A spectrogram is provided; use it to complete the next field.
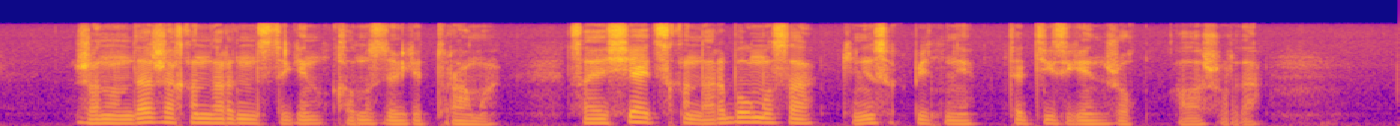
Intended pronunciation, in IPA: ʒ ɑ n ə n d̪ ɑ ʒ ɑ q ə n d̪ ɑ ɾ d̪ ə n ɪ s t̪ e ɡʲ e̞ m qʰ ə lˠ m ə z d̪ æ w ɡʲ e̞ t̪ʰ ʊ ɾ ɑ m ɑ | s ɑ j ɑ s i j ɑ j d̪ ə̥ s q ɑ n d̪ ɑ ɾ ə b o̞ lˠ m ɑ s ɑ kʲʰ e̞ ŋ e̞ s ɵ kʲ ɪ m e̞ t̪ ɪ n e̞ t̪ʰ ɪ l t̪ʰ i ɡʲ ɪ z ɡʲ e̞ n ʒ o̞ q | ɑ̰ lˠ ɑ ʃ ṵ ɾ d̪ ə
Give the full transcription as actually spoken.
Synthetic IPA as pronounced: ʒ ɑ n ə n d̪ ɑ ʒ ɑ q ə n d̪ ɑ ɾ d̪ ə n ɪ s t̪ e ɡʲ e̞ ɴ qʰ ə lˠ m ə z d̪ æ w ɡʲ e̞ t̪ʰ ʊ ɾ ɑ m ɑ | s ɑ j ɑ s i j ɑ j t̪ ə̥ s q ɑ n d̪ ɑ ɾ ə b o̞ lˠ m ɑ s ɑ kʲʰ e̞ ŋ e̞ s ɵ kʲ ɪ m e̞ t̪ ɪ n e̞ t̪ʰ ɪ l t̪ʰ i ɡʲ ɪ z ɡʲ e̞ n ʒ o̞ q | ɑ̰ lˠ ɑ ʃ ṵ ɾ d̪ ɑ

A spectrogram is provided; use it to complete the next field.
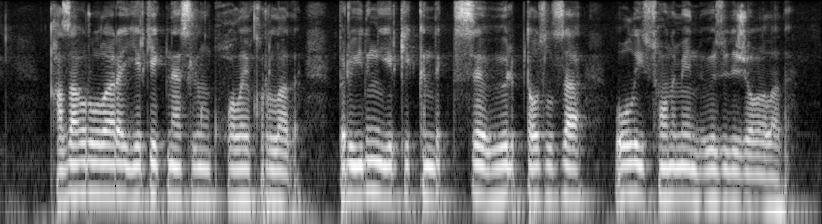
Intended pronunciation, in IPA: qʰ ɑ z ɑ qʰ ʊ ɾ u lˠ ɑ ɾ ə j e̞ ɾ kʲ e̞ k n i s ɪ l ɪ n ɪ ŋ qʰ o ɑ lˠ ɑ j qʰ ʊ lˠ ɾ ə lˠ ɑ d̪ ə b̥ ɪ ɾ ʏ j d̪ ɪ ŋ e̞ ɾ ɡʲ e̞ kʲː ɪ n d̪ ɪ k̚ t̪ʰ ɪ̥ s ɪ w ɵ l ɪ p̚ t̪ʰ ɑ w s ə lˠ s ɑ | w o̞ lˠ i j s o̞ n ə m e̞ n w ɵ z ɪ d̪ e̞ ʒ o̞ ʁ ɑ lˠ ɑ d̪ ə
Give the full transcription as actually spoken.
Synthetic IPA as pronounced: qʰ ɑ z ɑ q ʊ ɾ u lˠ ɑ ɾ ə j e̞ ɾ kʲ e̞ k n æ s ɪ l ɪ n ɪ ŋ qʰ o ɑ lˠ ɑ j qʰ ʊ ɾ ə lˠ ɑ d̪ ə b̥ ɪ ɾ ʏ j d̪ ɪ ŋ e̞ ɾ kʲ e̞ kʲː ɪ n d̪ ɪ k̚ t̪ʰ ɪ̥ s ɪ w ɵ l ɪ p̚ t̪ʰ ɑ w s ə lˠ s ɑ | w o̞ lˠ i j s o̞ n ə m e̞ n w ɵ z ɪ d̪ e̞ ʒ o̞ ʁ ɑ lˠ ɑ d̪ ə

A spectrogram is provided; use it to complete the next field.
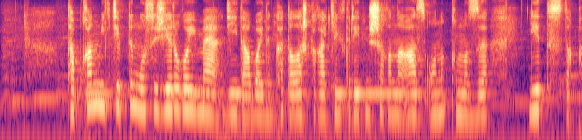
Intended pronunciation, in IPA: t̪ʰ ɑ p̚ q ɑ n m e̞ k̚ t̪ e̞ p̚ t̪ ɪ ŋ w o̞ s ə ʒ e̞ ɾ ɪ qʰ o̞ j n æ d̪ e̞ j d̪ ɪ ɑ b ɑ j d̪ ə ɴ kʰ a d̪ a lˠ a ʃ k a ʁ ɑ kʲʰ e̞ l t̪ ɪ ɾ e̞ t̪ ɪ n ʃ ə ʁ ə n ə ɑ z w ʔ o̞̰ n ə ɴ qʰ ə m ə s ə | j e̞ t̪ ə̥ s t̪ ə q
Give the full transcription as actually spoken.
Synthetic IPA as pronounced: t̪ʰ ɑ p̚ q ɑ n m e̞ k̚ t̪ e̞ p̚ t̪ ɪ ŋ w o̞ s ə ʒ e̞ ɾ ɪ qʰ o̞ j m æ d̪ e̞ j d̪ ɪ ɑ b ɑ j d̪ ə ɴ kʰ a t̪ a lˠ a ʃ k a ʁ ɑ kʲʰ e̞ l t̪ ɪ ɾ e̞ t̪ ɪ n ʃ ə ʁ ə n ə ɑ z w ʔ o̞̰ n ə ɴ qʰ ə m ə z ə | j e̞ t̪ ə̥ s t̪ ə q

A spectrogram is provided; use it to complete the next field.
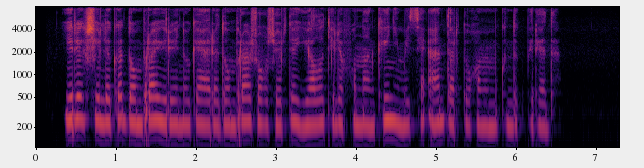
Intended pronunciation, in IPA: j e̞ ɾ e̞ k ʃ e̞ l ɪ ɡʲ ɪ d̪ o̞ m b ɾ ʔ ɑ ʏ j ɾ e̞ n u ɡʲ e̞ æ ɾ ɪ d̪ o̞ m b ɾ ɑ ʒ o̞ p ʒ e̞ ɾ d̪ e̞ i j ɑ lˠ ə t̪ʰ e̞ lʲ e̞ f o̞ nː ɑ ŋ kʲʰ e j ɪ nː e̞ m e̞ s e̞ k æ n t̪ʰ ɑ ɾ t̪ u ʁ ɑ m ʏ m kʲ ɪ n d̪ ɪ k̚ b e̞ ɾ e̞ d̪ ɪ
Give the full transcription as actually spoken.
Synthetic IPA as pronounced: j e̞ ɾ e̞ k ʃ e̞ l ɪ ɡʲ ɪ d̪ o̞ m b ɾ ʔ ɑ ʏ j ɾ e̞ n u ɡʲ e̞ æ ɾ ɪ d̪ o̞ m b ɾ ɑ ʒ o̞ q ʒ e̞ ɾ d̪ e̞ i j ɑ lˠ ə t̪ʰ e̞ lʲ e̞ f o̞ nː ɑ ŋ kʲʰ e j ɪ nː e̞ m e̞ s e̞ ʔ æ n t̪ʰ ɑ ɾ t̪ u ʁ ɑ m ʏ m kʲ ɪ n d̪ ɪ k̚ b e̞ ɾ e̞ d̪ ɪ

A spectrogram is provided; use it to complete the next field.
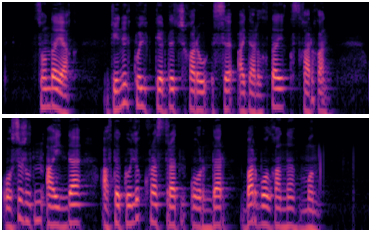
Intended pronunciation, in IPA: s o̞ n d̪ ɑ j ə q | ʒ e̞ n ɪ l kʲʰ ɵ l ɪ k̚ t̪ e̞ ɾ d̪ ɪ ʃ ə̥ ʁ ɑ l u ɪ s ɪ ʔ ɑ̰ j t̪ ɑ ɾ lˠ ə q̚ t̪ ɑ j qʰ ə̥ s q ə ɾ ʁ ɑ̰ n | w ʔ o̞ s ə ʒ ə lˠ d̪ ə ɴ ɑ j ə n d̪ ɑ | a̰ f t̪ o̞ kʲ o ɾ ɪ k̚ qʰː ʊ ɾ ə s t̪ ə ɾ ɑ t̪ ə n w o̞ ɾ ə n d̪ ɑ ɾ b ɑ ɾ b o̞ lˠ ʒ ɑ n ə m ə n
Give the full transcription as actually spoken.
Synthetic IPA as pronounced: s o̞ n d̪ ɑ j ɑ q | ʒ e̞ n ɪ l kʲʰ ɵ l ɪ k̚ t̪ e̞ ɾ d̪ ɪ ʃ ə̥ ʁ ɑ ɾ u ɪ s ɪ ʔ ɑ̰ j t̪ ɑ ɾ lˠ ə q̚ t̪ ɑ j qʰ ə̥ s q ɑ ɾ ʁ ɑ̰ n | w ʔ o̞ s ə ʒ ə lˠ d̪ ə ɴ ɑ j ə n d̪ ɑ | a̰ f t̪ o̞ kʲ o l ɪ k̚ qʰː ʊ ɾ ɑ s t̪ ə ɾ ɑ t̪ ə n w o̞ ɾ ə n d̪ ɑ ɾ b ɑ ɾ b o̞ lˠ ʁ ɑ n ə m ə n

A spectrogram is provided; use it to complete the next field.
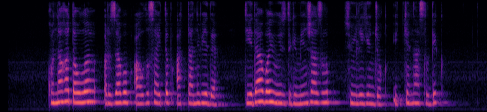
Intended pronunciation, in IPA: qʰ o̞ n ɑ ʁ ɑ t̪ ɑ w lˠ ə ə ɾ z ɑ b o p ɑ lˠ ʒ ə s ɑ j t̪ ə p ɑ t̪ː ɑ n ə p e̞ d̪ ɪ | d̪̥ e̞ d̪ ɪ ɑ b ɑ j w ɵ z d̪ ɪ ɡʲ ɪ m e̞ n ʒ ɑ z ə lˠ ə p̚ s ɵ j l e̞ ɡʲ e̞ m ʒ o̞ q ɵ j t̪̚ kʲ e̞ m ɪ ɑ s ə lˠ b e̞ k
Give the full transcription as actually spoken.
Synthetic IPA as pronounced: qʰ o̞ n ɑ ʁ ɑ t̪ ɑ w lˠ ə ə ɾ z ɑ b o p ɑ lˠ ʁ ə s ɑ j t̪ ə p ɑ t̪ː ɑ n ə p e̞ d̪ ɪ | d̪̥ e̞ d̪ ɪ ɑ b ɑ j w ɵ z d̪ ɪ ɡʲ ɪ m e̞ n ʒ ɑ z ə lˠ ə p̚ s ɵ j l e̞ ɡʲ e̞ n ʒ o̞ q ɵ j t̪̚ kʲ e̞ n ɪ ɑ s ə lˠ b e̞ k

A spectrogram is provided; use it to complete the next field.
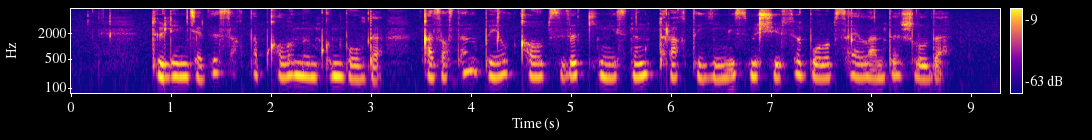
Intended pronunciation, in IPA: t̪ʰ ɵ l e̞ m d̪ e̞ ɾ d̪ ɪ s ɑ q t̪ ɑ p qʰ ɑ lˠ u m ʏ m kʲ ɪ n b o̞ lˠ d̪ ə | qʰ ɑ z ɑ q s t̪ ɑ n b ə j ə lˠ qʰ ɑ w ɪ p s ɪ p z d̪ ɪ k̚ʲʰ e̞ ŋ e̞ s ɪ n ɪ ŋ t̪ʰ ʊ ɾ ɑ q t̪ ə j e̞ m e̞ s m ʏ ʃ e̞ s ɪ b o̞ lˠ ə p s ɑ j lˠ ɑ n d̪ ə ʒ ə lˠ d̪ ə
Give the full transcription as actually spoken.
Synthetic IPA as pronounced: t̪ʰ ɵ l e̞ m d̪ e̞ ɾ d̪ ɪ s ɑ q t̪ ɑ p qʰ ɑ lˠ u m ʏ m kʲ ɪ n b o̞ lˠ d̪ ə | qʰ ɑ z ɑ q s t̪ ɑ n b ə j ə lˠ qʰ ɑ w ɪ p s ɪ z d̪ ɪ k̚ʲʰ e̞ ŋ e̞ s ɪ n ɪ ŋ t̪ʰ ʊ ɾ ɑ q t̪ ə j e̞ m e̞ s m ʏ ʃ e̞ s ɪ b o̞ lˠ ə p s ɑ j lˠ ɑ n d̪ ə ʒ ə lˠ d̪ ə

